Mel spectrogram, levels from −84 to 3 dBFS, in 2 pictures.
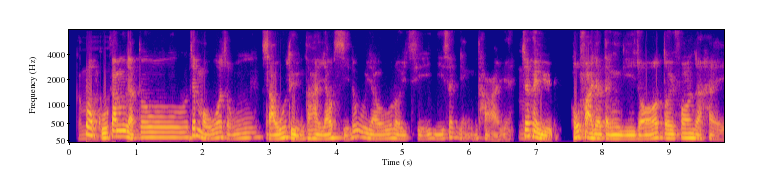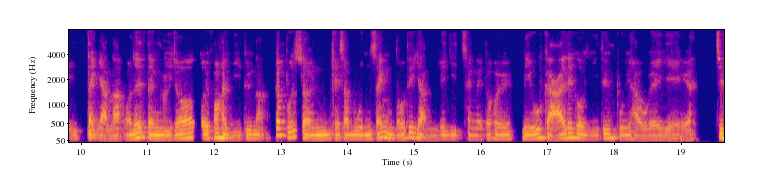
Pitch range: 100-120 Hz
